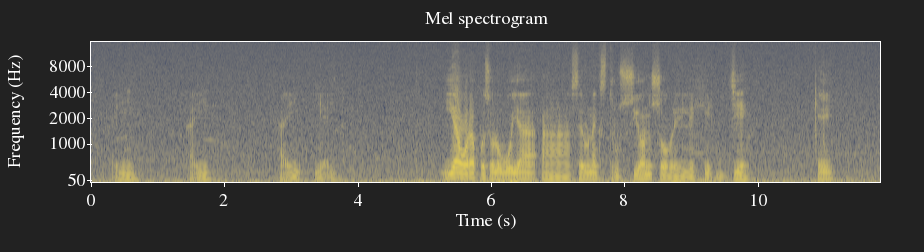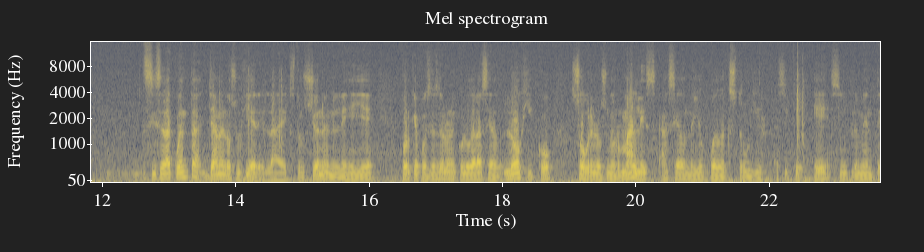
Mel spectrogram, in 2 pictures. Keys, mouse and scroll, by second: 0.2 shift+right click, 1.3 shift+right click, 2.7 shift+right click, 3.4 shift+right click, 4.1-4.4 shift+scroll down 3, 5.1 scroll down 2, 6.3-7.9 middle drag, 8.2-9.5 middle drag, 10.9 e, 13.8 Escape, 14.6 ctrl+z, 22.5 e.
